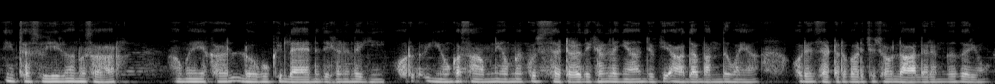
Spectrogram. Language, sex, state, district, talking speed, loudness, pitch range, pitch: Hindi, male, Uttarakhand, Tehri Garhwal, 195 wpm, -21 LUFS, 115-130 Hz, 125 Hz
